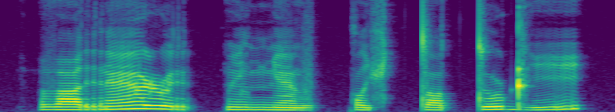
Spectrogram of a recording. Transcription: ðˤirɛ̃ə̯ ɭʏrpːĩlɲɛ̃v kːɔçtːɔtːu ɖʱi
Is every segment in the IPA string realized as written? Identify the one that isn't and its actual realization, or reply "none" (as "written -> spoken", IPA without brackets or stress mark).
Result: none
